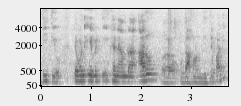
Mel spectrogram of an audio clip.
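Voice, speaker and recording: A male teacher giving a pronunciation lesson, speaking slowly and repeating each word while he asks his students questions. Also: fairly high pitch. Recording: echoey room with faint background noise.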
